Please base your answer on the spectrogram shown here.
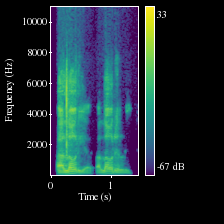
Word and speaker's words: allodial: I can't really pronounce the word the way you say it. It's okay, allodial? Allodially.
